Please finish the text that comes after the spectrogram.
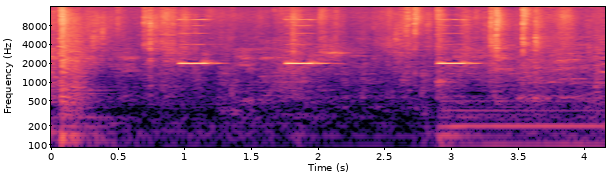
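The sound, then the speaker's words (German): Three short electronic beeps from a microwave's keypad, spaced about a second apart, then the oven starts up with a steady low hum that continues to the end, as milk is warmed to lukewarm for a yeast dough. “Mikrowellenmilch reicht? Ja, lauwarm.”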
